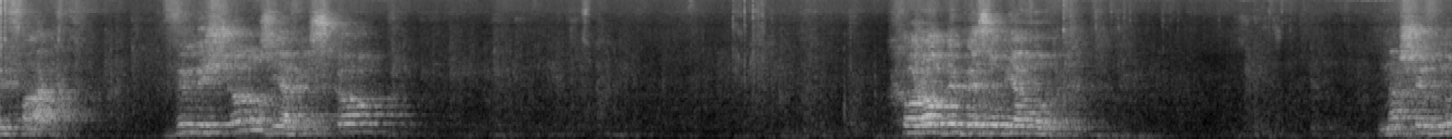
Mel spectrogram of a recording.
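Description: A man speaks into a microphone in a large echoing hall, with pauses.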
